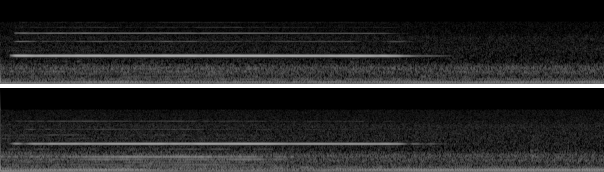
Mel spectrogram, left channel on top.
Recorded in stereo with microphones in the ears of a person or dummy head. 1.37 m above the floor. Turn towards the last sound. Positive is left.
turn(degrees=70)  # may be behind; listen again after turning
